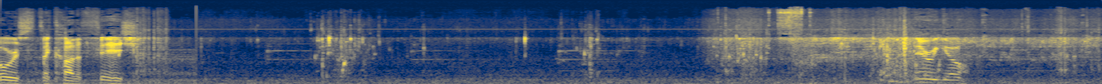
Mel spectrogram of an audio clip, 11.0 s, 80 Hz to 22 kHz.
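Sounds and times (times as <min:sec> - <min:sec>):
low steady rumble: 0:00.0 - 0:11.0
water lapping against boat hull: 0:07.0 - 0:11.0.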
